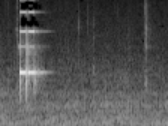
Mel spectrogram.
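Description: A single short electronic beep from a TTS Big Point recordable talking button as the record button is released, signalling that recording has stopped.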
